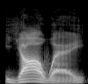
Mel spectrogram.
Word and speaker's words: Yahweh: In English, it would be YHWH, and it's often pronounced Yahweh, even though we're not really certain about that pronunciation because the ancient Jews wouldn't actually speak the name of God.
